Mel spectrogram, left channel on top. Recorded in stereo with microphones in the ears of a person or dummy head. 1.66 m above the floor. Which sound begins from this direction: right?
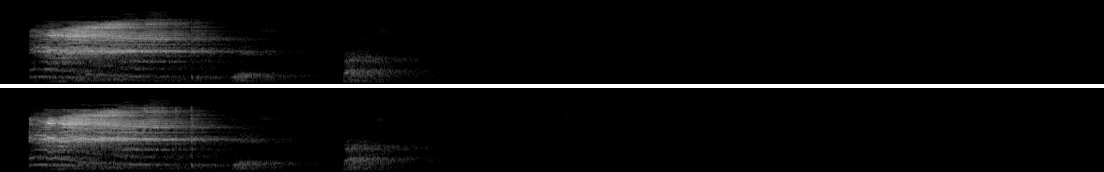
A baby crying, at 0.3 s.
